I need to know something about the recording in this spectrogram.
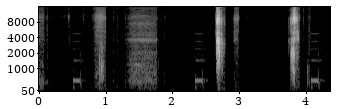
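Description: A faint short beep recurs about every two seconds, like a hospital patient monitor. Several sharp clicks and brief handling noises come between the beeps, the loudest about two and a half seconds in and another near the end.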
